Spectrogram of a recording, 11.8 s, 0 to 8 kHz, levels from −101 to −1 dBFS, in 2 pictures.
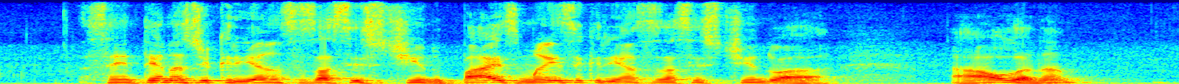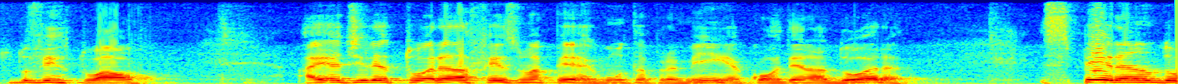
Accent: Brazilian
